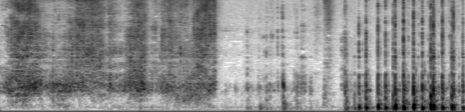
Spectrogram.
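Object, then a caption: Printed cardboard toy box. Long nails scratch the back panel of an empty printed cardboard Funko Pop box (Sailor Jupiter), making a steady, dry, rasping scrape for nearly three seconds. After a brief quieter pause with a few faint strokes, a quick run of sharp, rhythmic scratches with a low, hollow cardboard thump follows until the end.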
